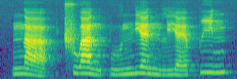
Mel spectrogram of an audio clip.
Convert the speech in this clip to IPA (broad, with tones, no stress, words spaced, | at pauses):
n̪ä˥˩ | ʈ͡ʂwa˥˩n pu˧˥n̪jɛ˥˩n ljɛ˧˥ pi˥n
